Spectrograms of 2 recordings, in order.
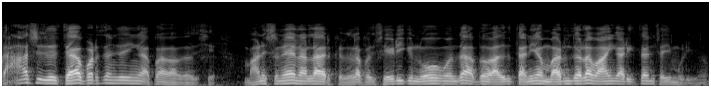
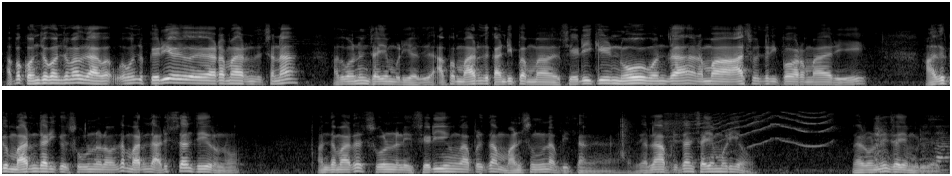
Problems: none marked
